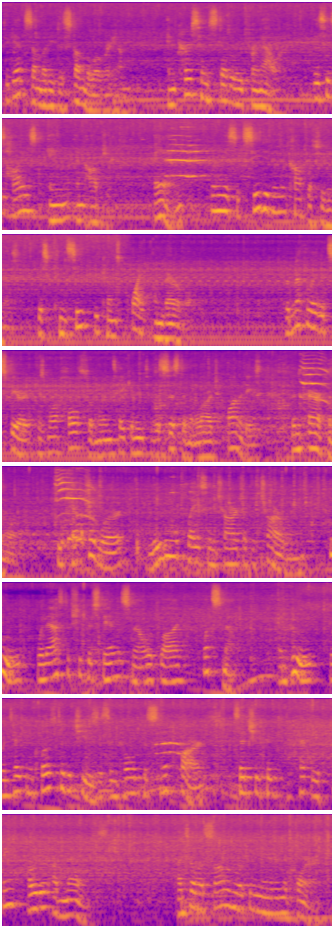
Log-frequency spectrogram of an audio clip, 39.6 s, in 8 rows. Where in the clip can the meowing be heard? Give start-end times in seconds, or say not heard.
7.3-8.1, 19.3-21.9, 32.0-33.0.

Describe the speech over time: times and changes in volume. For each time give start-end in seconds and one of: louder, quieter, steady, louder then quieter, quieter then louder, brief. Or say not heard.
0.0-12.8 steady
14.2-36.2 steady
37.2-39.5 brief.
